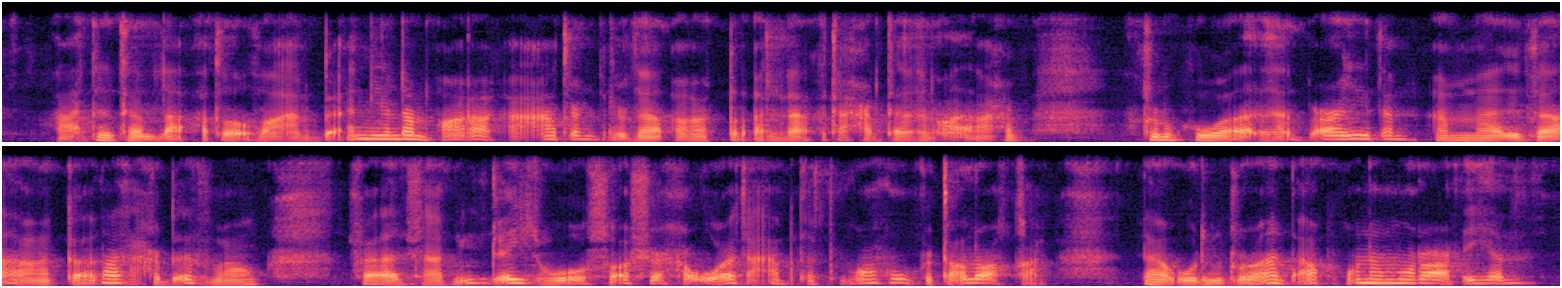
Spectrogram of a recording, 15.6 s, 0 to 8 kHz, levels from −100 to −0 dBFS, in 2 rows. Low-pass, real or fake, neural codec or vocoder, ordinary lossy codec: 7.2 kHz; fake; autoencoder, 22.05 kHz, a latent of 192 numbers a frame, VITS, trained on one speaker; none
